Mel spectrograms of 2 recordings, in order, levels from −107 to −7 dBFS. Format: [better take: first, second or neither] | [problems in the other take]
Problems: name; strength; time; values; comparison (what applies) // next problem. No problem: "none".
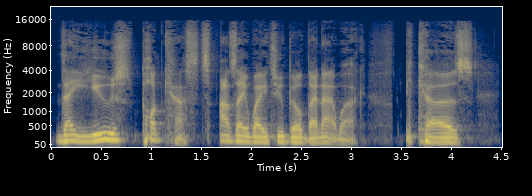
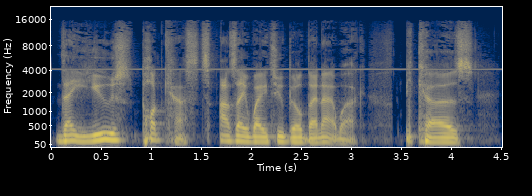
first | high-pitched whine; faint; throughout; 4 kHz, 25 dB below the speech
